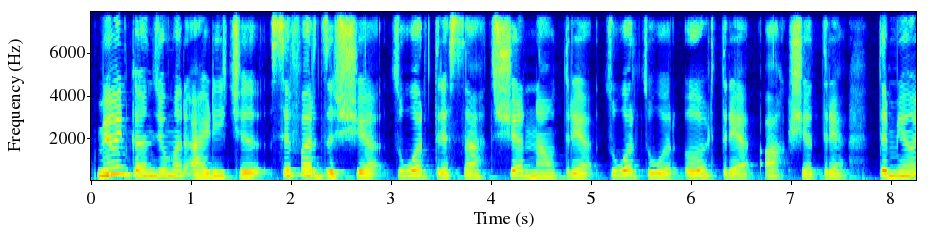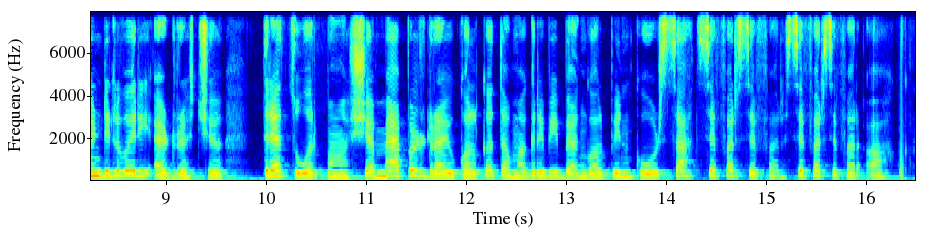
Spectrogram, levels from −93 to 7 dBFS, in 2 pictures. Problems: none marked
